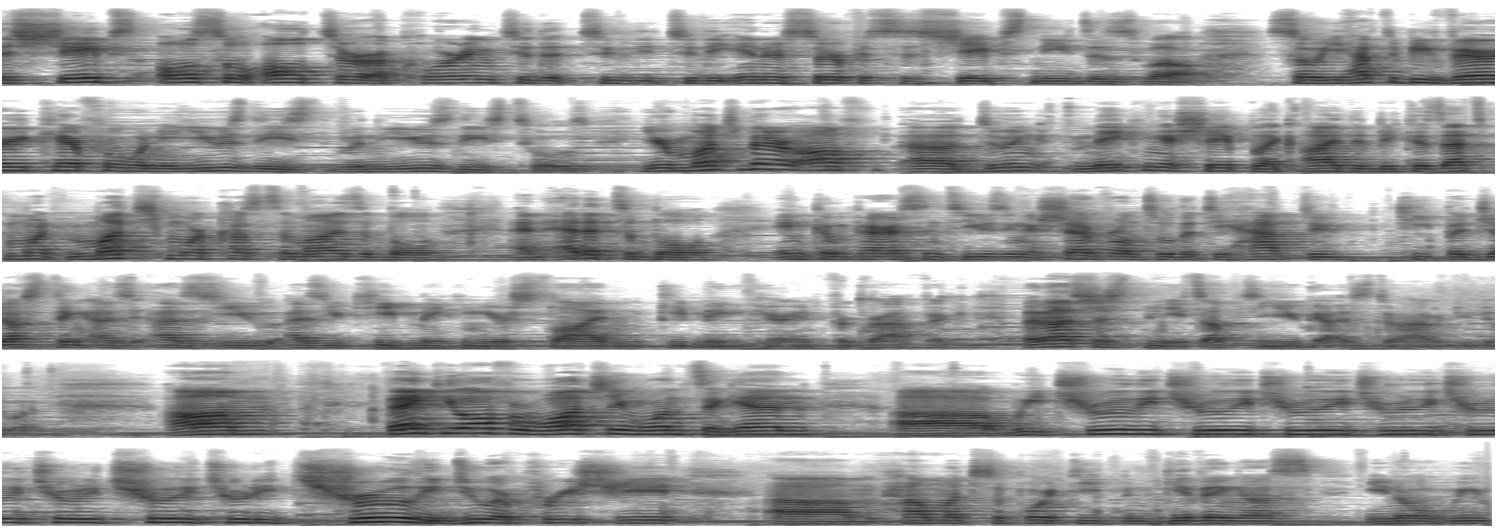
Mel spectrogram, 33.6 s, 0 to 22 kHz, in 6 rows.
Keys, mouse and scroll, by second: 0.1 click, 9.5 click, 10.4 click, 11.0-13.6 click, 22.5 click.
